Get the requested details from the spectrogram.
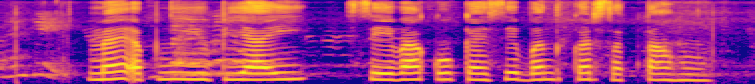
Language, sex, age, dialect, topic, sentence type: Hindi, female, 25-30, Kanauji Braj Bhasha, banking, question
